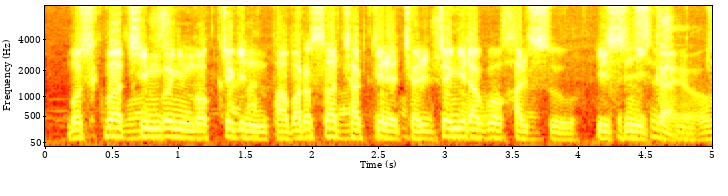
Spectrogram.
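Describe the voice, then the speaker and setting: The speaker moves at a fairly slow pace. Background noise is noticeable throughout. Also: man. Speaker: voice actor dubbing a historian interviewee. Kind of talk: interview answer. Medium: dub.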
